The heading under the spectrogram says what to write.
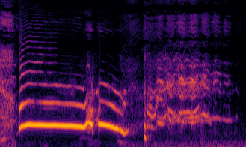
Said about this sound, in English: He was a good dog till the fucking singing started. Singing.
